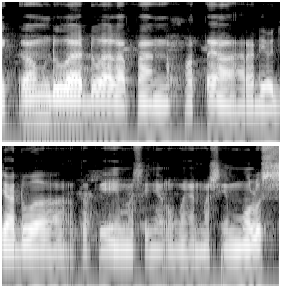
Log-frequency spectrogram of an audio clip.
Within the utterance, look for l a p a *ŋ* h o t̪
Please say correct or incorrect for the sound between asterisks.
incorrect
